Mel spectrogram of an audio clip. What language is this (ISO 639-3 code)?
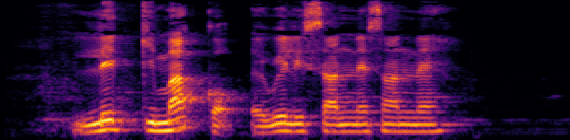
fue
